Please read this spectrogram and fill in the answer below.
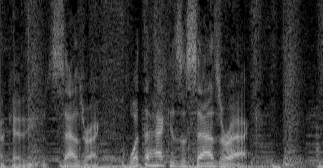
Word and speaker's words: Sazerac: How to pronounce it? Click on that. How? Sazerac. Okay, Sazerac.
